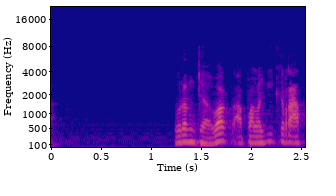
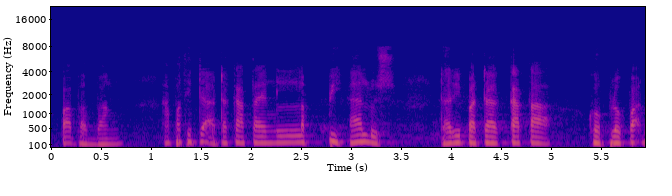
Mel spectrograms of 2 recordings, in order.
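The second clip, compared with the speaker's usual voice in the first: gentle rebuke; 4 semitones lower, 7 dB quieter than usual. Retold or imitated. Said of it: "ditegur salah seorang hamba Tuhan senior".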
